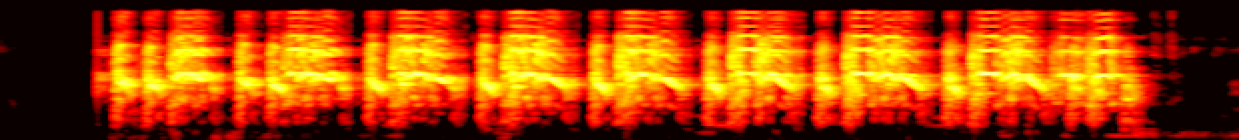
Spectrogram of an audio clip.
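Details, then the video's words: A grey francolin (teetar) gives a loud, shrill, harsh series of about ten squawking notes in quick succession over five seconds, presented as a hunting call; nothing else is heard. "Gray Francolin Hunting Sound//teetar hunting//teetar sounds"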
